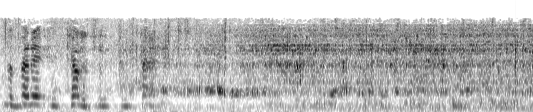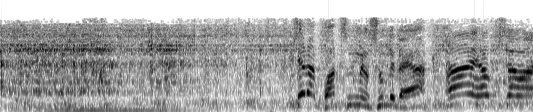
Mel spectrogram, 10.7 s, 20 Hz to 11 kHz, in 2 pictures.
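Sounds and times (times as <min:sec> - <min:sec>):
speech: 0:00.1 - 0:02.4, 0:08.4 - 0:10.6
rushing and churning water of rough sea in hard wind: 0:02.0 - 0:10.6
small fishing boat engine drone: 0:04.9 - 0:08.3.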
